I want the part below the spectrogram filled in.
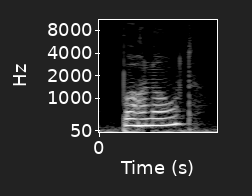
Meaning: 1. to move 2. to vary, range 3. to mingle, socialize (with a specified group)
- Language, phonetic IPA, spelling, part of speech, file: Czech, [ˈpoɦnou̯t], pohnout, verb, Cs-pohnout.ogg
